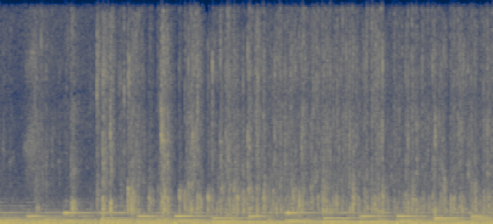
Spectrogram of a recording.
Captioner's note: applause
